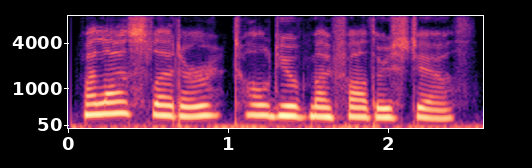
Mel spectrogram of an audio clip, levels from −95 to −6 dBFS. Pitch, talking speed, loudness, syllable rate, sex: 225 Hz, 210 wpm, -15 LUFS, 4.6 syllables/s, female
